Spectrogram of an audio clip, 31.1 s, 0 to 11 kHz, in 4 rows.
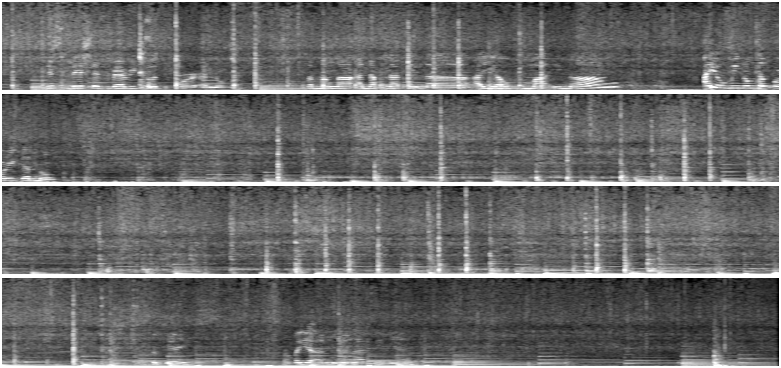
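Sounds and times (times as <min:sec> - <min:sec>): utensil scraping a pan: 0:00.0 - 0:27.9
onions sizzling in a pan: 0:00.0 - 0:31.0.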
